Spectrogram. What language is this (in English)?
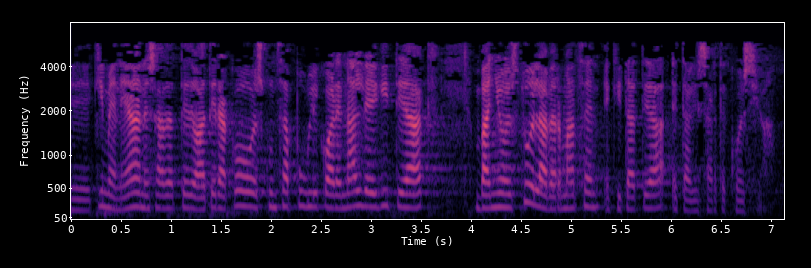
Basque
